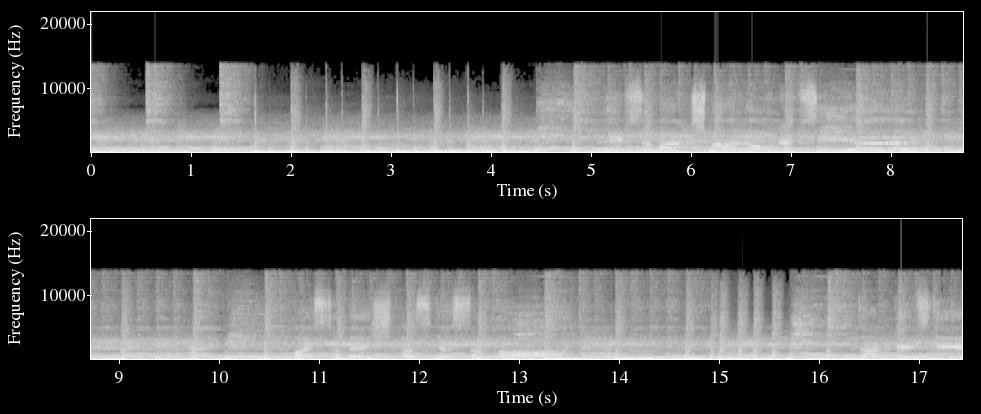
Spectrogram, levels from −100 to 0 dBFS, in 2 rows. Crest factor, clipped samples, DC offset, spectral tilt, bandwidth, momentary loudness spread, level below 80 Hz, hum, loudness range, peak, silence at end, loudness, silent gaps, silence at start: 10 dB; under 0.1%; under 0.1%; -4.5 dB/octave; 14 kHz; 2 LU; -20 dBFS; none; 1 LU; 0 dBFS; 0 s; -10 LUFS; none; 0 s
